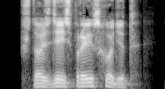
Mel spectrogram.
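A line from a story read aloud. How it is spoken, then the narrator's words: Sharp, rising anger. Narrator (Russian): резко спросил Николас, начиная приходить в ярость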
